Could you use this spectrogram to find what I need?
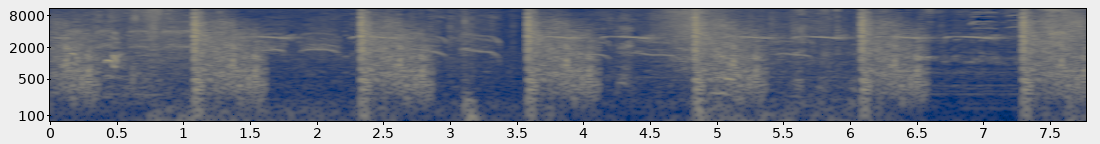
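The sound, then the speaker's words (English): Six sharp, booming gunshots in a film scene ring out at a steady pace, about one every second, with high chirping bird calls fluttering in the gaps between the blasts as birds are shot. “Do you notice that bullets are evenly cleaving birds in half?”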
